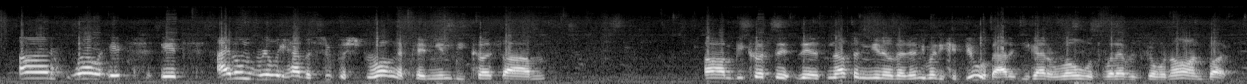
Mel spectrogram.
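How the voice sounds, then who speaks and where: Over noticeable background noise, a man with a New York accent talks at a moderate pace. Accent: heavy New York. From US Northeast, Long Island, New York. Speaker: metal guitarist. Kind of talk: interview. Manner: halting, many fillers.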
